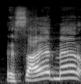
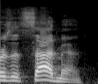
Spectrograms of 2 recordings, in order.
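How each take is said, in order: First: "Syed" said as SIGH-ed before "man"; two-syllable Syed. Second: "sad" said as the plain word before "man"; one-syllable sad. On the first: Asking a chatter about the name, "Syed" pronounced sigh-ed. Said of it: "or is it sad man". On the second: Asking a chatter about the name, "sad" pronounced as one syllable. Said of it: "I'm asking the real question". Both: Shown as a demonstration.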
